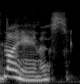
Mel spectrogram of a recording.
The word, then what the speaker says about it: Nyannis: No, it's Nyannis. Is it really? That's what she says. Uh-huh. It's like my anus.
